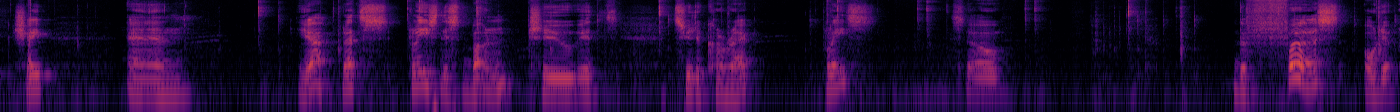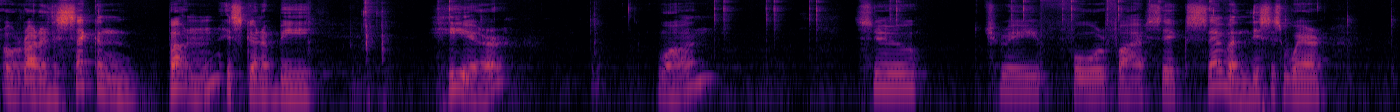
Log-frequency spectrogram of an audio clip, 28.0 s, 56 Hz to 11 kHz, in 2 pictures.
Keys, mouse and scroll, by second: 1.4 scroll up 1, 1.5 middle click, 2.0-2.7 scroll down 3, 2.7-4.0 shift+middle drag, 4.0 click, 4.9-5.5 shift+middle drag, 5.5-6.6 scroll up 3, 5.9-6.3 middle drag, 6.6-8.2 shift+middle drag, 8.2 click, 9.1-10.8 drag, 10.8-11.3 scroll up 5, 11.3-12.5 shift+middle drag, 12.5-12.9 scroll up 3, 12.9-17.0 shift+middle drag, 17.6 Tab, 18.3 click, 18.8-21.1 middle drag, 21.1 click, 21.6 click, 22.1 click, 22.8 click, 24.1 click, 24.6 click, 25.0 click, 25.4 click, 25.9 click, 26.2 middle click, 27.1 scroll up 1, 27.4-28.0 middle drag.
